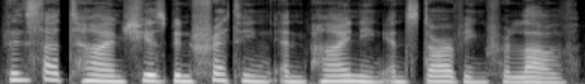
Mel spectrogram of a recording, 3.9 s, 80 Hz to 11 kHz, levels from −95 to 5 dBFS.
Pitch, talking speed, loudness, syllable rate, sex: 205 Hz, 200 wpm, -18 LUFS, 4.5 syllables/s, female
